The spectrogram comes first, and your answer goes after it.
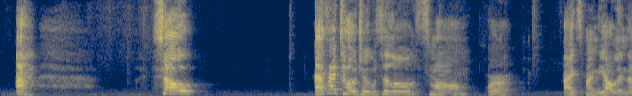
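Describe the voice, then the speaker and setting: A woman speaks with a bright, sharp tone and very wide pitch swings. The recording is very clean, with a silent background. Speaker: holistic wellness vlogger and pastor. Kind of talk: casual chat.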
